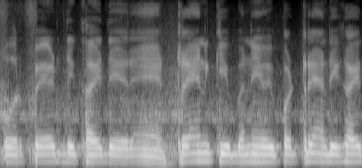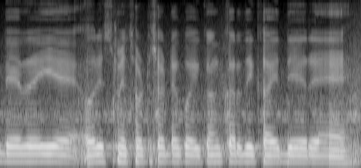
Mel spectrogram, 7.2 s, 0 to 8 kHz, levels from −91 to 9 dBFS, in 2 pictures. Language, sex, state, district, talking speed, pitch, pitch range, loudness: Hindi, male, Rajasthan, Bikaner, 205 wpm, 130 Hz, 125-135 Hz, -12 LUFS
